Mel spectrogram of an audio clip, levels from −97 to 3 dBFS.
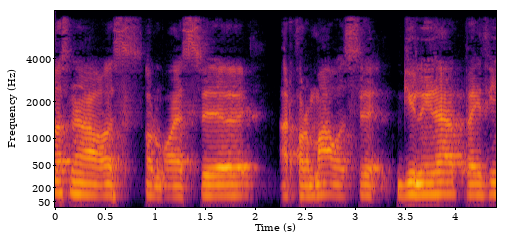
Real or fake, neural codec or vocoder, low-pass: fake; codec, 24 kHz, 0.9 kbps, WavTokenizer, medium speech release version 2; 7.2 kHz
